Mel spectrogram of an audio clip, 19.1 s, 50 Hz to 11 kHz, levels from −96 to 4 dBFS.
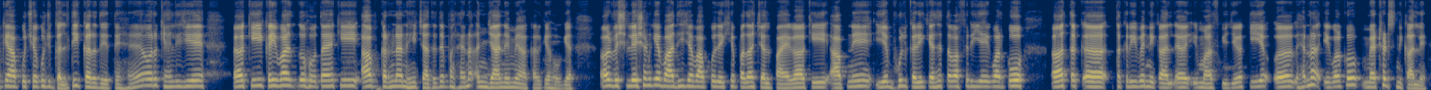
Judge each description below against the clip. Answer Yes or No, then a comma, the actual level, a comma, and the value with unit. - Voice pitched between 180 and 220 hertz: Yes, medium, 185 Hz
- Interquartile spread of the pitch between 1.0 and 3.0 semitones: No, average, 3.5 semitones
